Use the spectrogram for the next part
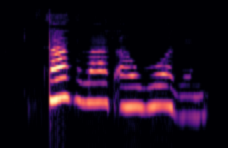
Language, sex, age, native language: Icelandic, male, 7, Icelandic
